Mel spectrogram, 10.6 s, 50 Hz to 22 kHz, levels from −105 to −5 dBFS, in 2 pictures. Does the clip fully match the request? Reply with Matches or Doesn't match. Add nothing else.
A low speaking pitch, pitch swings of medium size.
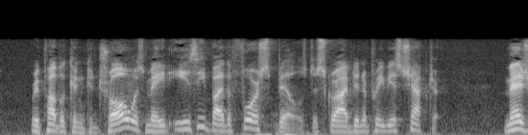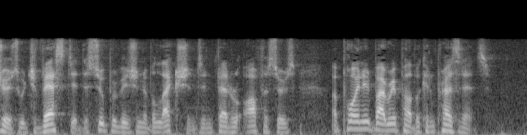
Matches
